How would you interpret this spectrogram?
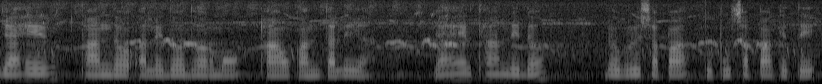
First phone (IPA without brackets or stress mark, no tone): d͡ʒ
